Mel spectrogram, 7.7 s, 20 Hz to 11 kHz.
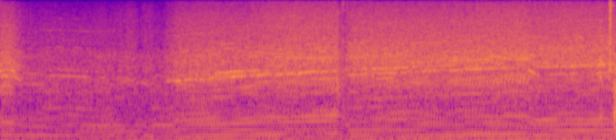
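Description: A GT3 race car engine heard on board in a simulated race at Imola, droning steadily at high revs with gear-shift steps in pitch as it accelerates, loud and continuous with no talk over it.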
